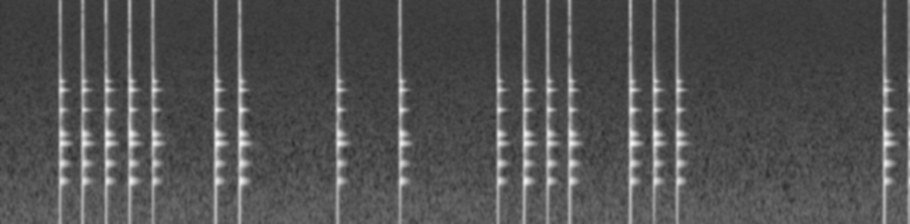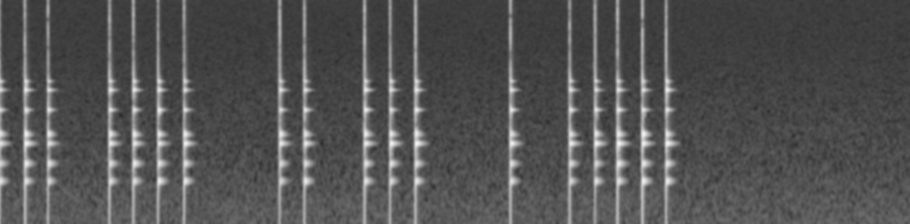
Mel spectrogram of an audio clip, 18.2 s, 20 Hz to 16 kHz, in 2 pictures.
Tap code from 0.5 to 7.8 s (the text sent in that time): WAS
